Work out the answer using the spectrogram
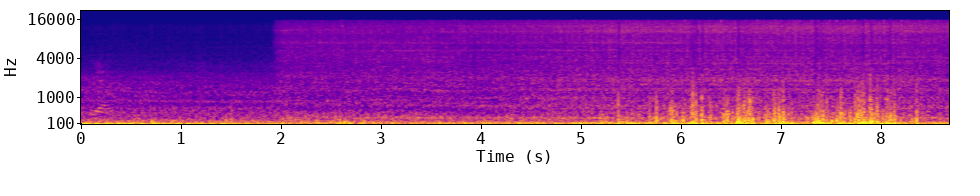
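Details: LT1-engined Roadmaster: uneven idle that stumbles and surges, with irregular puffs and chuffs breaking the rhythm; bog, misfire and hunting revs, cause not yet pinned down.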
